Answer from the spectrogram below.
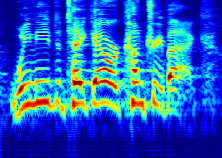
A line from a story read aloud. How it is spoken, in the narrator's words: Cries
